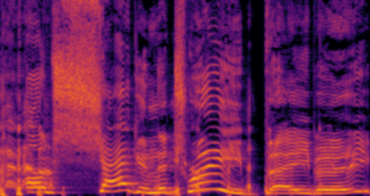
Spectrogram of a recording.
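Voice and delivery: very high, very slow, drawn-out drawl. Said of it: "Great impression that I did there".

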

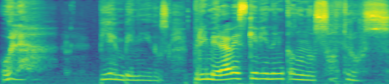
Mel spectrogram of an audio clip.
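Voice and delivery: hushed, tense, put-on calm voice. Retelling how a young man at a café greeted them: imitating a forced peaceful voice. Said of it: "esta voz como impuesta de paz".

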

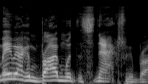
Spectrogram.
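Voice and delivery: ordinary delivery

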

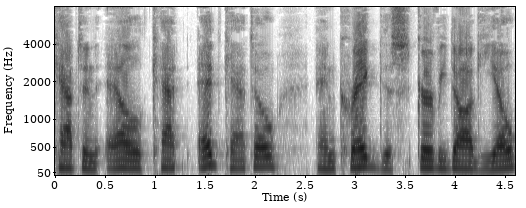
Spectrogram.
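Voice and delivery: ordinary delivery

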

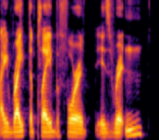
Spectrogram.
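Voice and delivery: plain

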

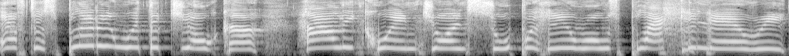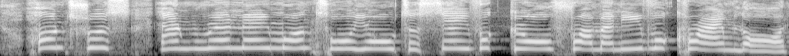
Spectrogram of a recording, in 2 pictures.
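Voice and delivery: whiny Bronx accent, put on. Asked to read a film synopsis in Harley Quinn's style, whiny Bronx Harley Quinn voice. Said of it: "so whiny Bronx".

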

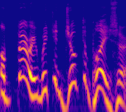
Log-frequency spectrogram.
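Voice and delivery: tone of shocked, appalled dismay. Reading a novel aloud, the narrator voices Parker the butler in a shocked tone. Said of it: "in a shocked tone".

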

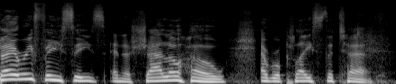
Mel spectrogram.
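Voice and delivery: fake British accent slipping Midwestern. Reading a set of rules aloud, in a fake British accent slipping Midwestern. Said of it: "It went to straight Midwestern British".

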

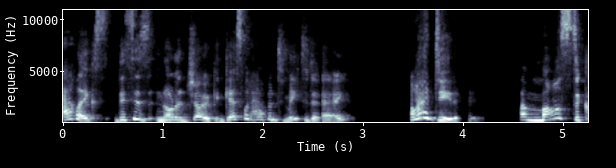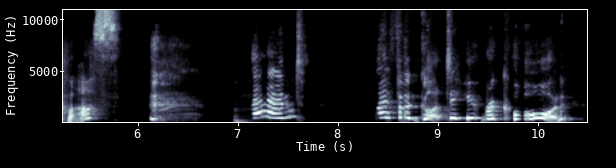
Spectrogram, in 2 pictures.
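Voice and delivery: really excited, bursting, high, swooping voice. Showing how to speak when having a bad day, really excited voice. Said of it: "just speak in a really excited voice".

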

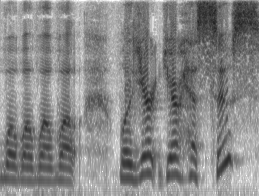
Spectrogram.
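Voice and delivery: acted-out stammer. Retelling the moment he started stuttering, replaying his own words: retelling his own stuttering. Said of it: "I start stuttering".

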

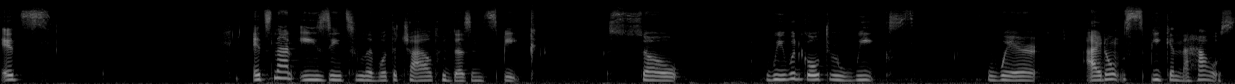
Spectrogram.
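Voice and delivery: emotional, moved. Speaker talking about feeling lonely for a long time, getting emotional. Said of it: "Oh my God, I'm getting emotional".

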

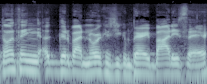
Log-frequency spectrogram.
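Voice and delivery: ordinary talk

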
